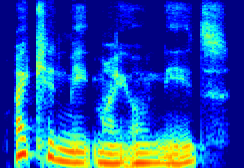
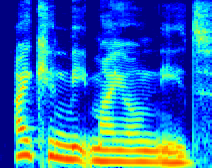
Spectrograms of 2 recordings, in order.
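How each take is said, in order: First: It is said in a calm, assured tone. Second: It is said in a defensive, dismissive tone. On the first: The speaker is secure in looking after their own needs. The speaker calls it right. "I'm able to take care of myself emotionally" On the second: The speaker rejects help from anyone else. The speaker calls it wrong. "Or with a different tonality"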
